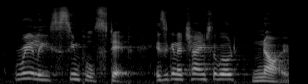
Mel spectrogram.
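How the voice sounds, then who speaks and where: A woman with an Australian accent at a fairly quick pace. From Sydney, Australia. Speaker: sports community engagement manager; conference presenter. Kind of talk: conference talk. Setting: conference stage with audience. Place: hall. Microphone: podium.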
